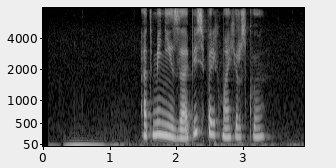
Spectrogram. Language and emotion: Russian, neutral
